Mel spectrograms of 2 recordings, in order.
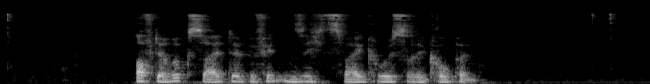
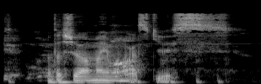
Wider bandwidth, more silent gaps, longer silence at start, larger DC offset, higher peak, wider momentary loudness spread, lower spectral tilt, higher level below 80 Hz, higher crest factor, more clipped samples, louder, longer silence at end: about the same, 11.5 kHz vs 11.5 kHz; neither; about the same, 0.05 s vs 0.05 s; neither; about the same, -6 dBFS vs -6 dBFS; first, 23 LU vs 16 LU; first, -5.5 dB/octave vs -3 dB/octave; second, -56 dBFS vs -48 dBFS; about the same, 22 dB vs 18 dB; neither; second, -25 LUFS vs -21 LUFS; first, 1.7 s vs 0.3 s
